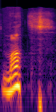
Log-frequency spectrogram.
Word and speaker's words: Mats: So my name is Mats. That's the Swedish pronunciation of Matthew, you can think if you don't recognize this name.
